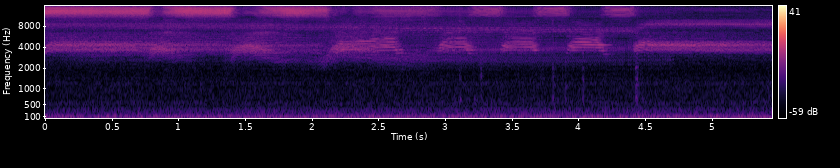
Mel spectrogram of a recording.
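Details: Cicada singing an unfinished song that stops short; loud buzzy pulses at first, then a series of shorter rhythmic swells that fade off, with steady high background hum.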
